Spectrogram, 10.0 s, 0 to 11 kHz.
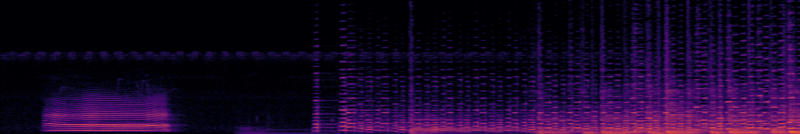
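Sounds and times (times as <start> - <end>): cow mooing: 0.6 - 2.2.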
